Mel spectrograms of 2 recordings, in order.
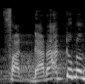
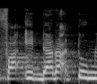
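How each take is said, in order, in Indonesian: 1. 'Fa' langsung menyambung ke 'daratum'. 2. Vokal 'i' diucapkan sebelum 'daratum'. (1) "karena buno kam sambungan fa maka ukun fa daratum langsung" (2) "Makanya ukun hanakun fa idaratum le"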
